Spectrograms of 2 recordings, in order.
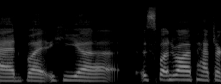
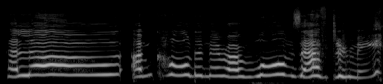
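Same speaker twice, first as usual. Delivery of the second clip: put-on high, slow creaky old man; high old Grandpa voice; 12 semitones higher, 10 dB louder, slower than usual. Retelling the show, Grandpa calling out in a high, slow voice. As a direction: play a pitiful old grandpa, slowly. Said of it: "And he's like".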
